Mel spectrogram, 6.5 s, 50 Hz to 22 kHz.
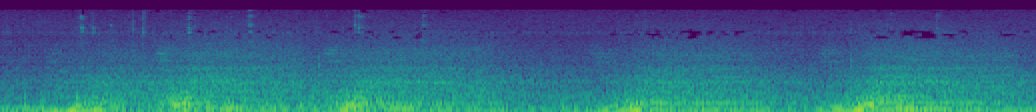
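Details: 2000 Acura 3.2 TL after replacing camshaft and crankshaft position sensors (previously rough idle, misfire codes P0300, P1399, P0302, P0303): engine runs evenly with smooth throttle blips, no coughing or stumble; healthy running.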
